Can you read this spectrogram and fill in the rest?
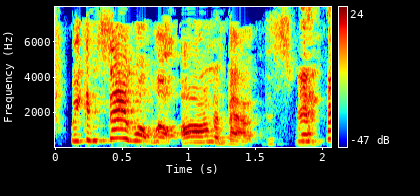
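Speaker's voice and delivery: playfully borrowing a British friend's slang; mock British phrasing. Shown as a demonstration. Cohost wrapping up the stream, teasing with mock British phrasing. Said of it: "I'm trying to speak your language".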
